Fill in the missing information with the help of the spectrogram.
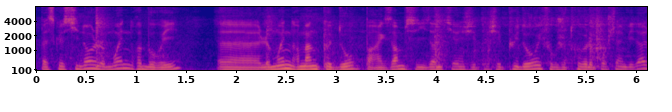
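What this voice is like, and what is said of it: Southwestern French Toulouse accent. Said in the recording (French): “son accent de Toulouse, là-bas du sud-ouest”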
